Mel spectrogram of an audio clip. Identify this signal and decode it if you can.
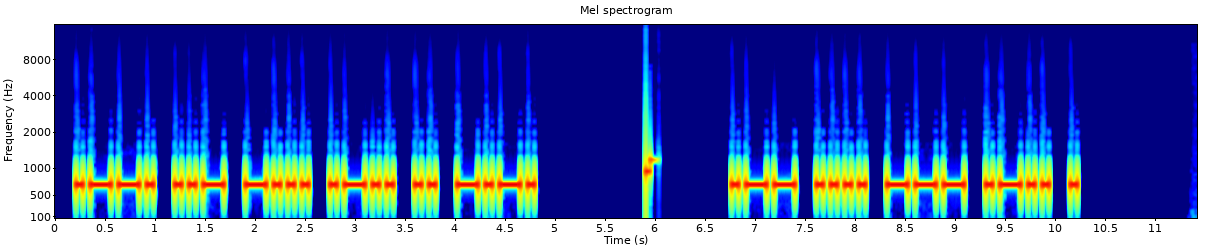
Morse code, heard as a keyed tone, about 17 wpm, 700 Hz. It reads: PUBLIC WHOLE
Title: Sets of 2 Words - New Word Drill - 17wpm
